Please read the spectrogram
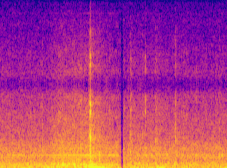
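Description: A few faint keystrokes on a computer keyboard, the clearest about a second in, with two softer ones after it.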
